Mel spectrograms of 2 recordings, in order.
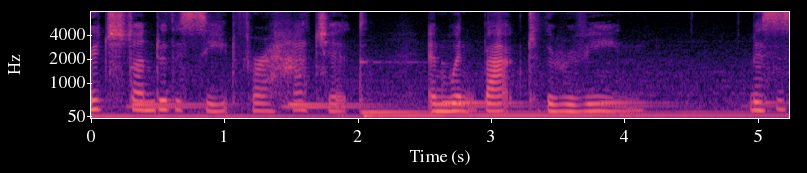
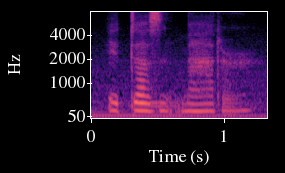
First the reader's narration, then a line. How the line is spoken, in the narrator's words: murmured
